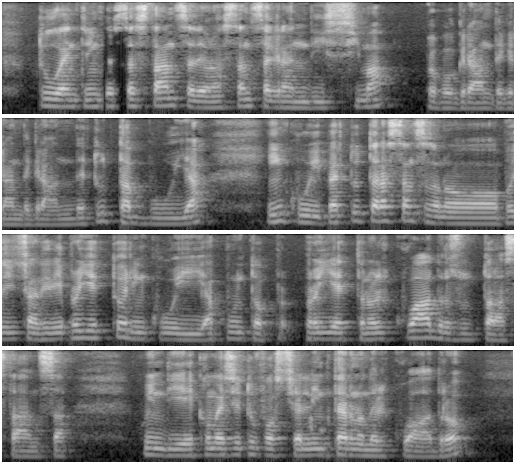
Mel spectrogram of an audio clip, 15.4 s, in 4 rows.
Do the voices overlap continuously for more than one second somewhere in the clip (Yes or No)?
No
